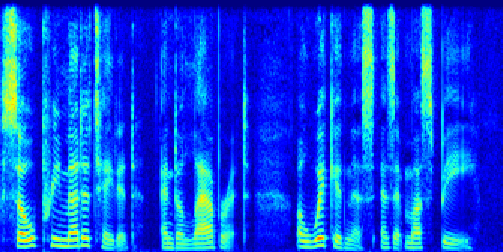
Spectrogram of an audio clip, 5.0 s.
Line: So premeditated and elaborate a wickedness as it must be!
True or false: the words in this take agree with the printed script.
true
